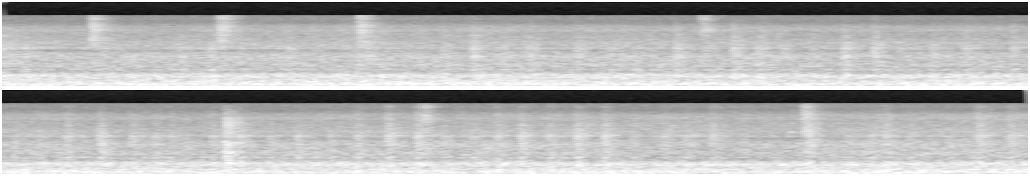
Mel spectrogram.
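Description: Train wheels click over rail joints now and then.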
